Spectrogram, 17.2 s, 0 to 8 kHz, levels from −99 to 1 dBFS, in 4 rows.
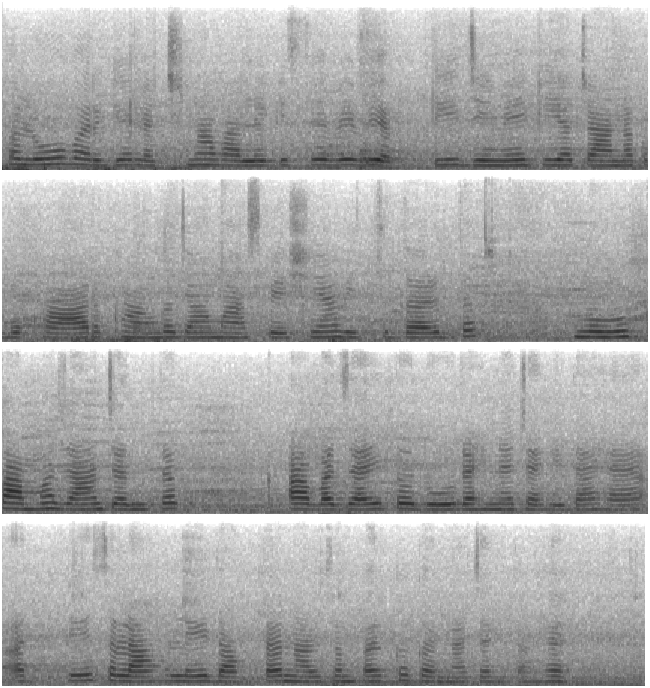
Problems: constant background noise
